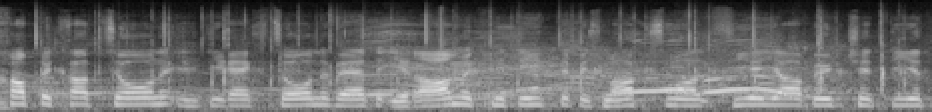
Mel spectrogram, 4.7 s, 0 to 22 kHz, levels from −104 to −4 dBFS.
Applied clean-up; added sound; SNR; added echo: none; Cheering; 6 dB; none.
